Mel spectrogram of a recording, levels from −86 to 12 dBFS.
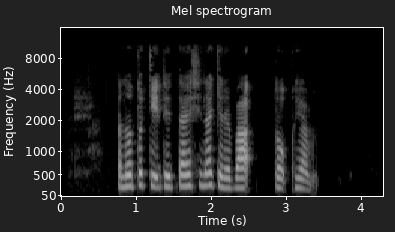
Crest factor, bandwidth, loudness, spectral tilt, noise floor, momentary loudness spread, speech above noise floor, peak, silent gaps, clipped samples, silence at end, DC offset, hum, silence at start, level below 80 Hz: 20 dB; 11 kHz; -28 LUFS; -4 dB/octave; -75 dBFS; 11 LU; 48 dB; -10 dBFS; none; under 0.1%; 0.9 s; under 0.1%; none; 0.75 s; -86 dBFS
